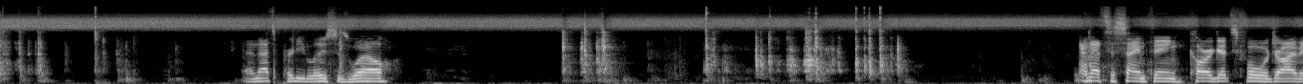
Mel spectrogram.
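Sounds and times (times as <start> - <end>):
insect chorus: 0.0 - 13.0.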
